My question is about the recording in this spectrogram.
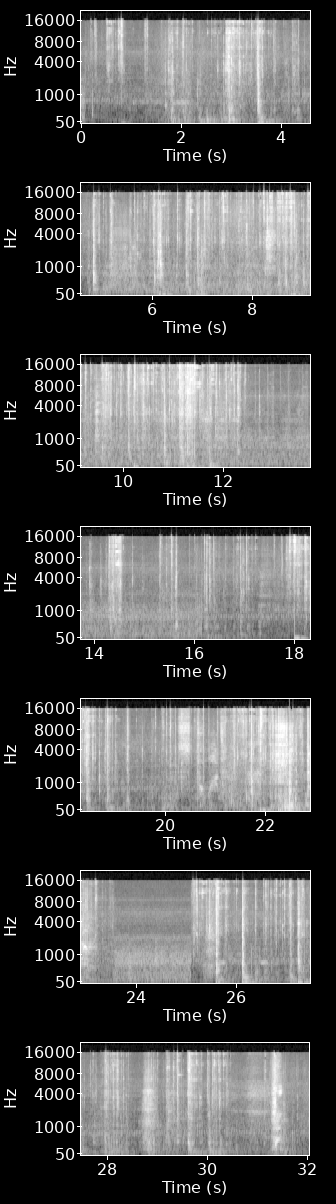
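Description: Irregular metallic rattling, clicking and clanking of a Club steering-wheel lock being fumbled against a car's steering wheel, with one louder clank about two-thirds of the way through.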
